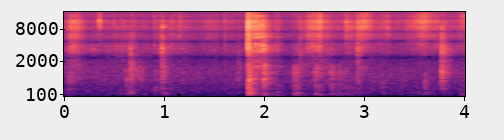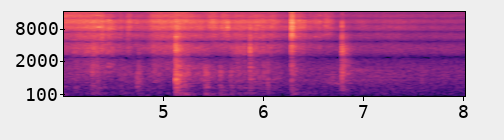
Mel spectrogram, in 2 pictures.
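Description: Fabric rustling as it is smoothed and handled on a table, with scattered light knocks and clicks, the loudest about two seconds in.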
